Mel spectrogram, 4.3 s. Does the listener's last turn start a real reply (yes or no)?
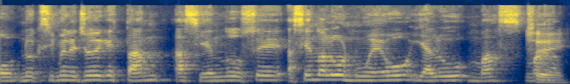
no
